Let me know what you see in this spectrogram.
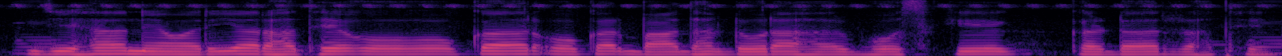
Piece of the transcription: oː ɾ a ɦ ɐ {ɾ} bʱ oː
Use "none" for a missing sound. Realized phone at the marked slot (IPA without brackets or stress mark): ɾ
